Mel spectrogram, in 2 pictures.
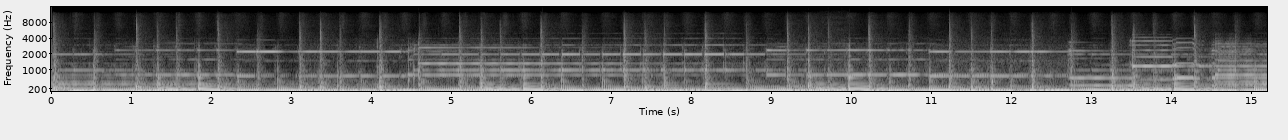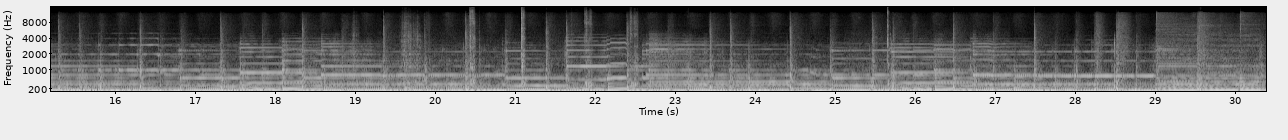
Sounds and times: Music: 0.0s - 30.3s.

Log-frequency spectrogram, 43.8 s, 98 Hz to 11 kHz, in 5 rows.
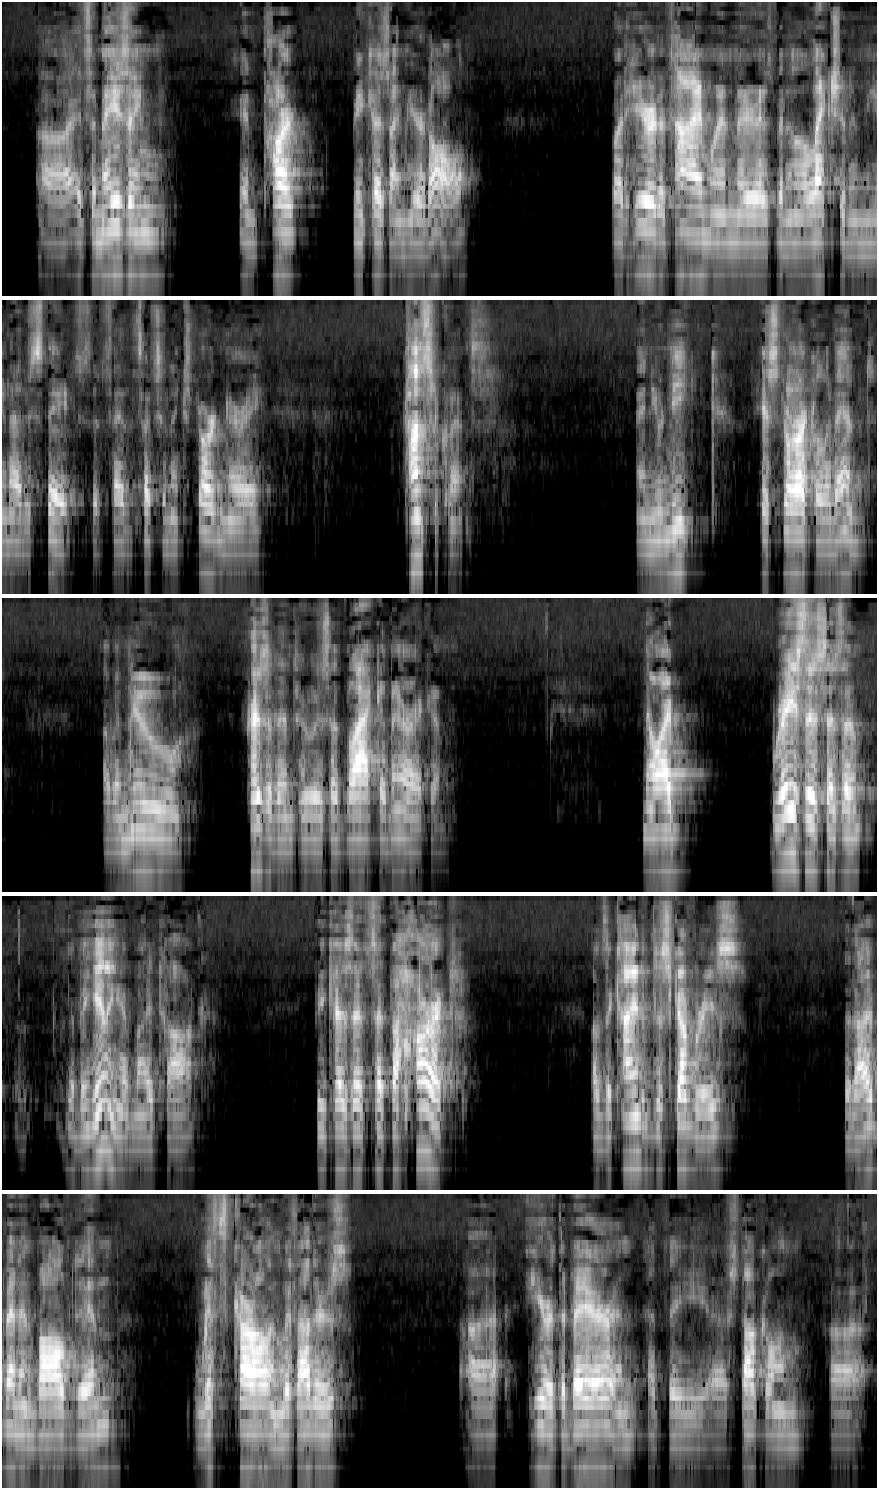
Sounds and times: Speech: 0.4s - 1.7s, 2.4s - 4.8s, 6.1s - 11.4s, 12.8s - 13.7s, 15.1s - 17.6s, 18.5s - 22.1s, 23.9s - 24.5s, 25.2s - 28.4s, 29.4s - 31.0s, 32.2s - 33.7s, 34.6s - 38.6s, 39.6s - 43.7s.

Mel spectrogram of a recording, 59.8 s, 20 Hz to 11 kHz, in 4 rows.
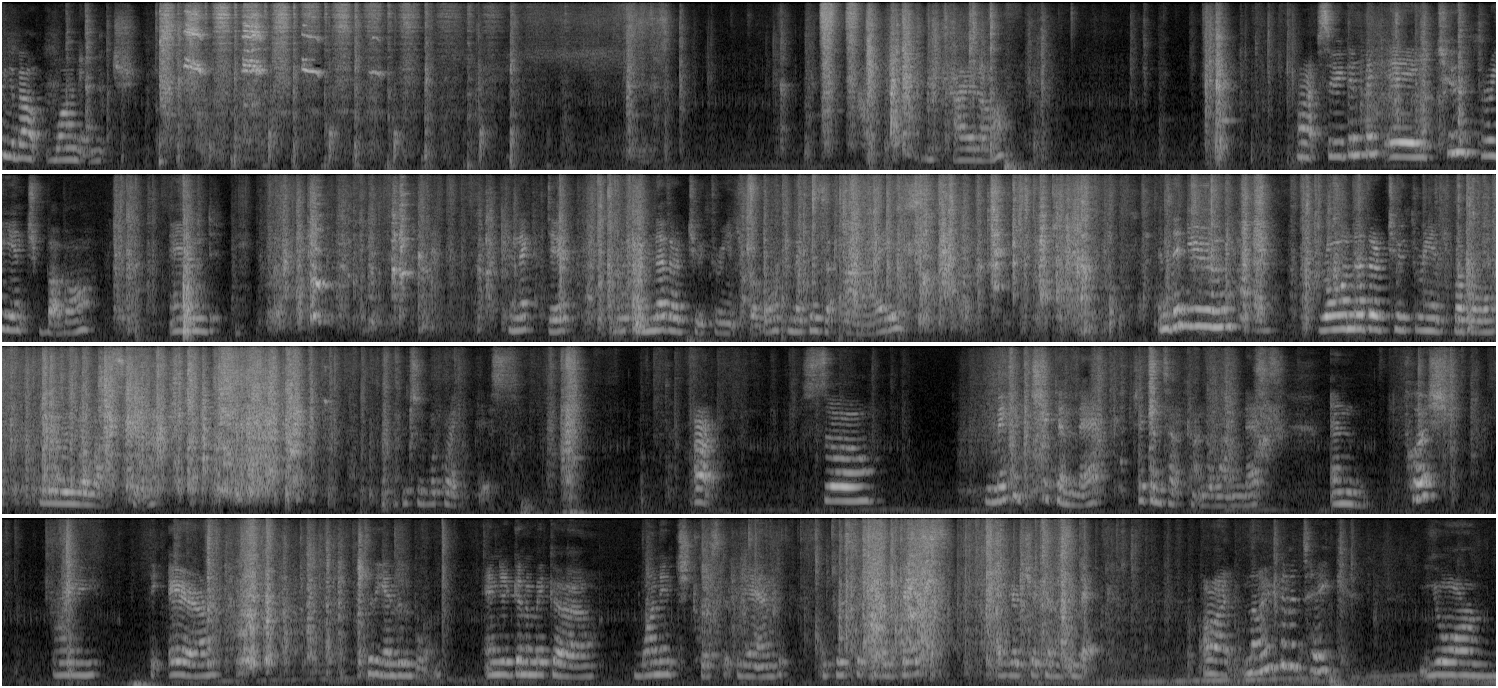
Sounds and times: Speech: 0.0s - 1.4s, 9.2s - 10.2s, 12.9s - 15.9s, 16.6s - 17.2s, 20.0s - 24.1s, 26.5s - 27.4s, 28.1s - 31.4s, 33.8s - 35.0s, 36.8s - 37.1s, 37.9s - 38.7s, 39.7s - 44.4s, 45.3s - 47.0s, 48.4s - 55.8s, 56.8s - 58.3s, 59.0s - 59.7s.

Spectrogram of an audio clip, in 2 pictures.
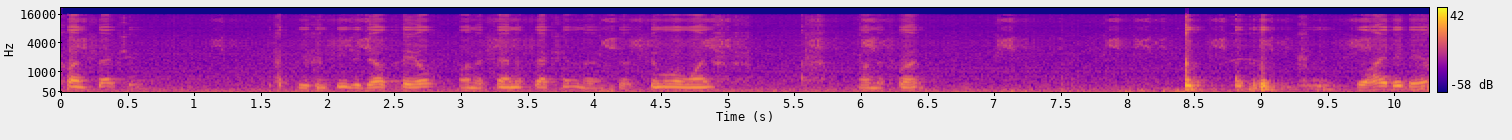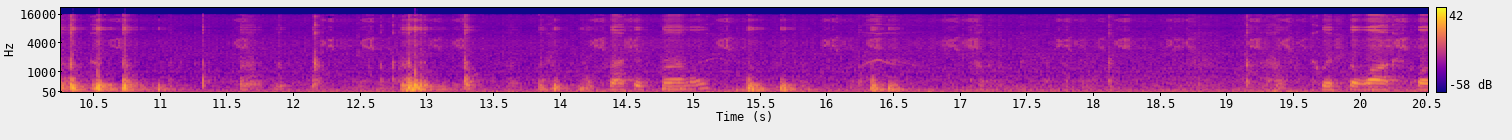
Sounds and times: Speech: 0.0s - 0.7s, 1.8s - 5.0s, 6.0s - 6.5s, 9.6s - 10.4s, 14.2s - 15.2s, 19.6s - 20.5s.

